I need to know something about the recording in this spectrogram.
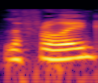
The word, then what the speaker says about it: Laphroaig: those flavor qualities exactly now what about the pronunciation mackel and i can do oh yes yeah yeah laphroaig laphroaig yes very good doing well there's a nice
